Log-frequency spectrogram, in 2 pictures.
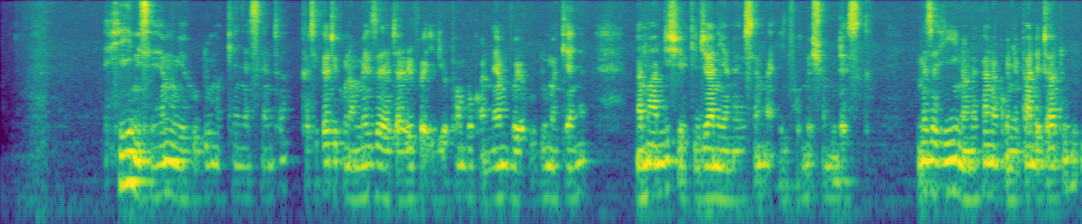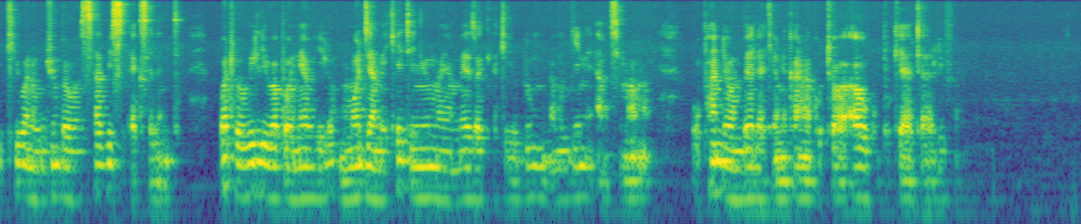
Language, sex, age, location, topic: Swahili, male, 25-35, Mombasa, government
